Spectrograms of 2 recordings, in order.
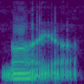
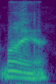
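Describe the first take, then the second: First: Both vowels are said long. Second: Both vowels are said short. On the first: The speaker calls it right. "the A's are both long" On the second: The speaker calls it wrong. "It's not Maya"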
